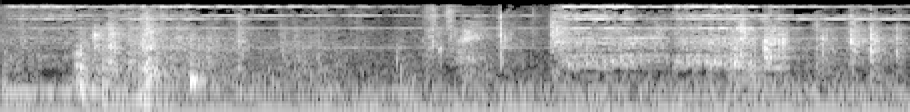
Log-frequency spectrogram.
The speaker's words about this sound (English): Oh, what's that? That's the vestry phone, strange.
